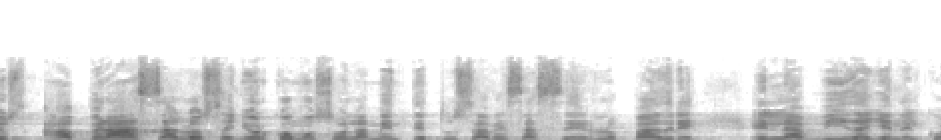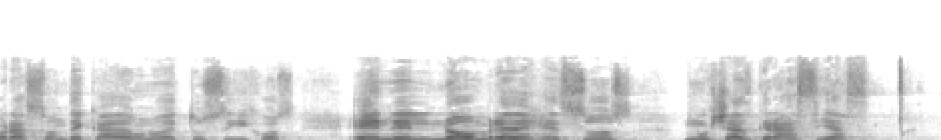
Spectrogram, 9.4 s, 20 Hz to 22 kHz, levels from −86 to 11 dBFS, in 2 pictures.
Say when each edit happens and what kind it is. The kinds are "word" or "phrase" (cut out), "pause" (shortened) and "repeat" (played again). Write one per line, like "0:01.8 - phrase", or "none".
none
